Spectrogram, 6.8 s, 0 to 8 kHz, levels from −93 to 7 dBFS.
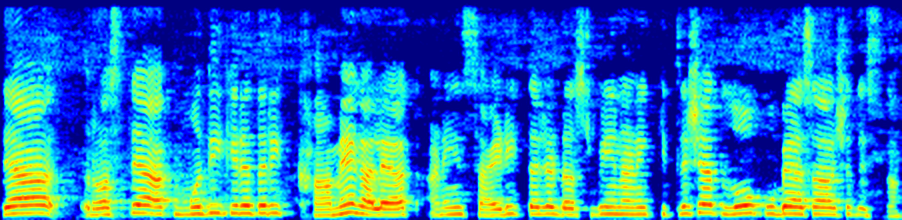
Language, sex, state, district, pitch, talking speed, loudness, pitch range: Konkani, female, Goa, North and South Goa, 250 Hz, 150 wpm, -16 LUFS, 230-270 Hz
